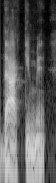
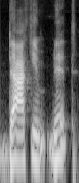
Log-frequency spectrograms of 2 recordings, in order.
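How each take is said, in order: First: Document. dropped much softer and lower, falling to a close; fading emphasis. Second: Document, hit firm as the first of three; emphatic word. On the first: Host closes his advice to veterans, soft falling document. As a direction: let the last document. sink quietly. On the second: Host advises veterans seeking awards, firm emphatic Document,. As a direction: stamp Document, like a rule. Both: Shown as a demonstration. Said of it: "I have three words".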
